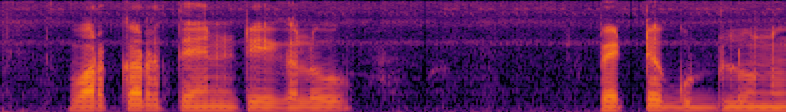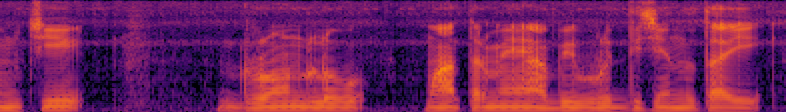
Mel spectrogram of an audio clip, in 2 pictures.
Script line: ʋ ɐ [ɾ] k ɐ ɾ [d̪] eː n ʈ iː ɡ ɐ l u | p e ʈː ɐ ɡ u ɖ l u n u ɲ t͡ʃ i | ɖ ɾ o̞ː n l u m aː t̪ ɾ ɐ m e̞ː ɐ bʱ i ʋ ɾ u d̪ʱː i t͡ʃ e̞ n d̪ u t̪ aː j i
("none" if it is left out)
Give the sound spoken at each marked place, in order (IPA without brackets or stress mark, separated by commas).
ɾ, t̪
